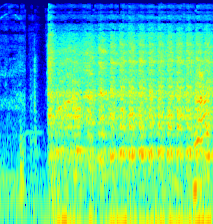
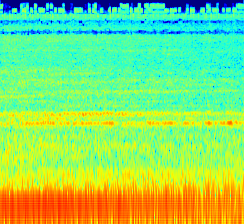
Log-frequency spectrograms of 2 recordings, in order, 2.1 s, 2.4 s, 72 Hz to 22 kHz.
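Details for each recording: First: 2006 Chevy Tahoe 5.3 LS cranking, with testing confirming no power across the ignition coil connector. A short click, then an even, fast cranking whirr that never catches: crank no-start from a missing coil supply. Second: 2006 Chevy Tahoe 5.3 LS warming up after its stalling fault was fixed. Deep, smooth idle holding a steady low hum with no dips or stumbles, then dropping to a quieter rumble: normal idle.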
